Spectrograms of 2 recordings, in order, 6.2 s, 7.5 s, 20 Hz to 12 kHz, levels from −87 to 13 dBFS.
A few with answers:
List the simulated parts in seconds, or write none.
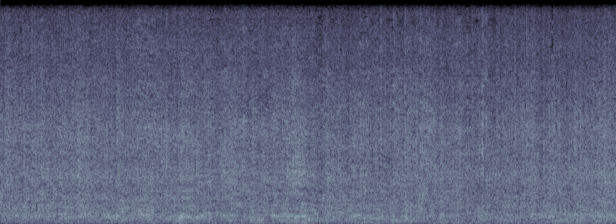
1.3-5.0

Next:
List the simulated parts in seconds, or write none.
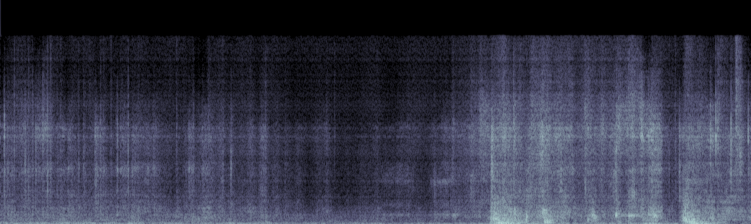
0.0-7.5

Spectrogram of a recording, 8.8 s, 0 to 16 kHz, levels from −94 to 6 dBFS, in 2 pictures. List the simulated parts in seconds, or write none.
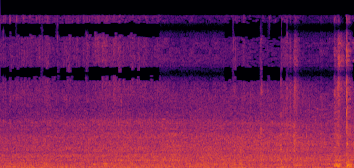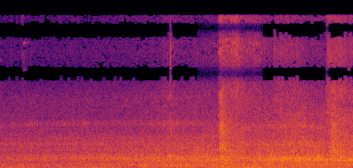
2.0-2.8; 3.6-4.4; 6.9-7.7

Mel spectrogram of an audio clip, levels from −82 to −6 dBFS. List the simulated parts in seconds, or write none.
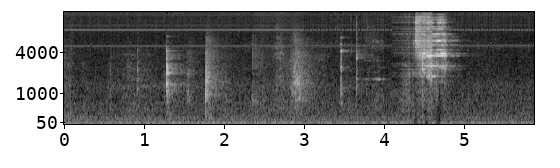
4.1-4.6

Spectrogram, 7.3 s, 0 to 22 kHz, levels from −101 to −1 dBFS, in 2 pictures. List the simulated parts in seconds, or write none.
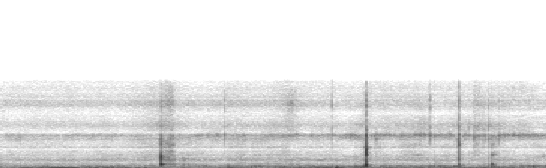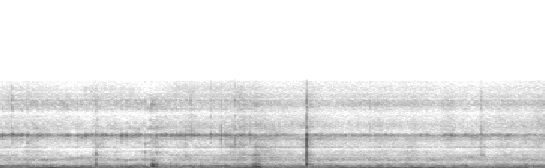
0.0-7.3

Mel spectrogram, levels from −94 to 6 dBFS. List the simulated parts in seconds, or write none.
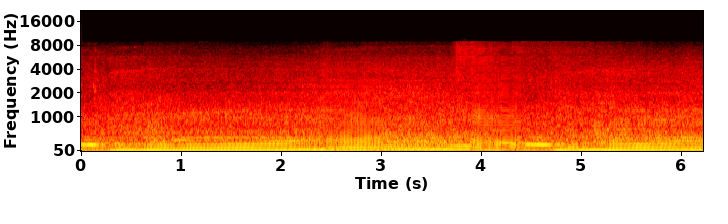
2.4-3.0; 3.9-4.4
